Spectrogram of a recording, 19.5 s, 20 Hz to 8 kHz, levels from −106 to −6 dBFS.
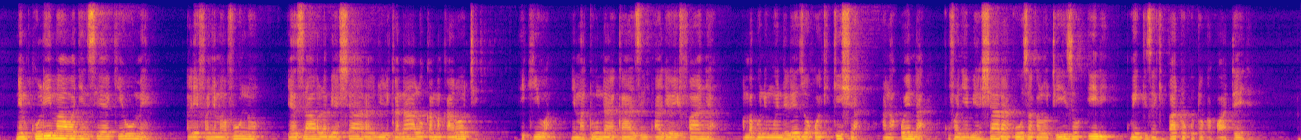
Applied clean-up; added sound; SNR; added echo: none; none; none; reverberation time 0.6 s.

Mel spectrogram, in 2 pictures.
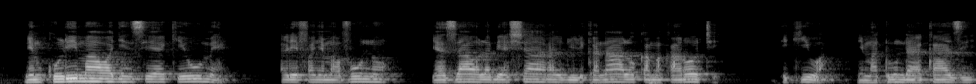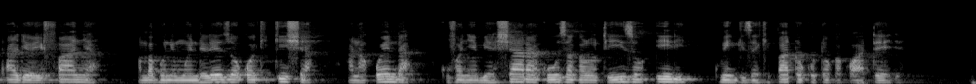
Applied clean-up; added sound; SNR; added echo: none; none; none; none.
